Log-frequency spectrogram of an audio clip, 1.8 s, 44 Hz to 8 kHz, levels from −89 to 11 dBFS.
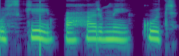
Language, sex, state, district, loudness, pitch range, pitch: Hindi, female, Chhattisgarh, Balrampur, -19 LUFS, 210-220 Hz, 220 Hz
